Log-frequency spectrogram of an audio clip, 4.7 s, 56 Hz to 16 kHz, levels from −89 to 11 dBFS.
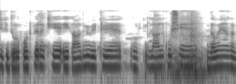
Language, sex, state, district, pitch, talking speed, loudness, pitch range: Rajasthani, female, Rajasthan, Nagaur, 180 Hz, 215 wpm, -16 LUFS, 170-185 Hz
